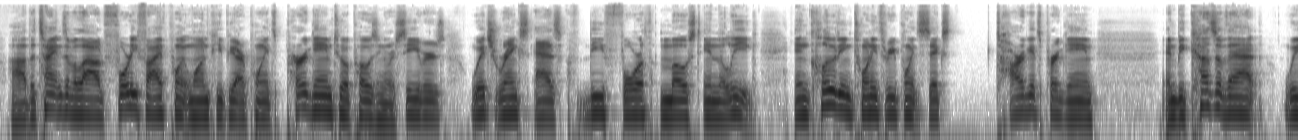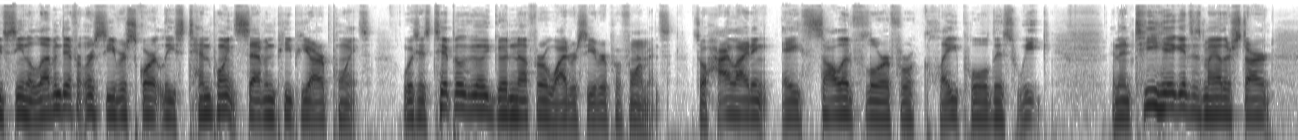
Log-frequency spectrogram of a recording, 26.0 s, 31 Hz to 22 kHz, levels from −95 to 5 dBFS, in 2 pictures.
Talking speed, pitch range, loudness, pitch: 160 wpm, 100-120 Hz, -20 LUFS, 105 Hz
